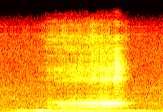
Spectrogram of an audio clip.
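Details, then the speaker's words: A man sleeping and snoring: one long, rough, rattling snore on a breath, rising and then fading. "And here is sleeping, snoring."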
